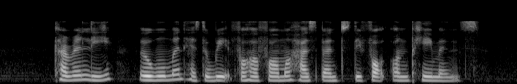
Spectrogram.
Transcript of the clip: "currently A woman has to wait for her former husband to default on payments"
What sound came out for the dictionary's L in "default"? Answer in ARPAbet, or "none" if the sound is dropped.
none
